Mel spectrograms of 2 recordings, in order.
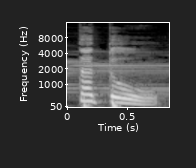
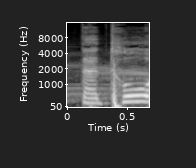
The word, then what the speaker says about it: ತತೋ: ಆಘಾತ ಇದೆ ಅಭ್ಯಾಸ ಯೋಗೇನ ತತೋ ಇಲ್ಲಿ ತಥೋ ಅಲ್ಲ ತತೋ ಮಹಾಪ್ರಾಣ ಇಲ್ಲ ತತೋ ಮಾಮಿಚ್ಛಾಪ್ತುನ್ ಧನೈಂಜಯ ಮಾಮಿಚ್ಛ ಮೀ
